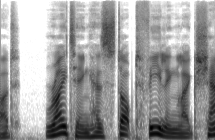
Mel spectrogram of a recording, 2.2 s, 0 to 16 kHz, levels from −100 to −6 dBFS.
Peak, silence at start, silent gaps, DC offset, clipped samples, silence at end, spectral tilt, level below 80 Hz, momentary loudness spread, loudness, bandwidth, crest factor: 0 dBFS; 0 s; none; under 0.1%; under 0.1%; 0 s; -5.5 dB/octave; -36 dBFS; 7 LU; -15 LUFS; 15.5 kHz; 14 dB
